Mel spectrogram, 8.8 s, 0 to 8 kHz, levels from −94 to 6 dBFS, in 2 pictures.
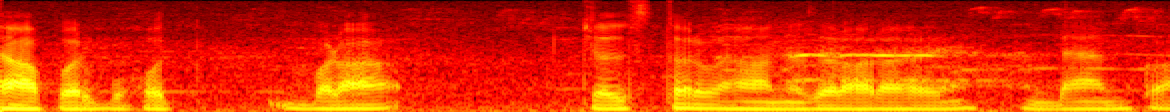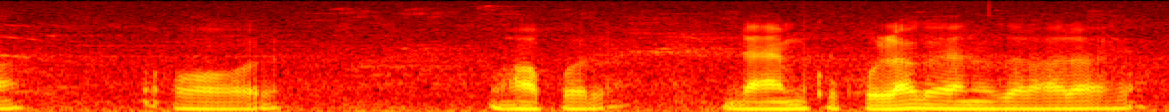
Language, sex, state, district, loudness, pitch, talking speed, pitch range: Hindi, male, Bihar, Muzaffarpur, -22 LUFS, 95 Hz, 165 wpm, 95-105 Hz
